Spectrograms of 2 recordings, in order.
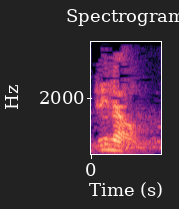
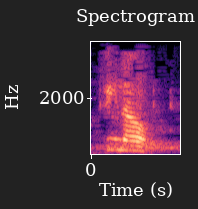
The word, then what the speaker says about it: Finau: Finau. – What was that? – Finau.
